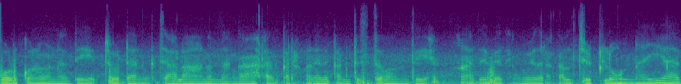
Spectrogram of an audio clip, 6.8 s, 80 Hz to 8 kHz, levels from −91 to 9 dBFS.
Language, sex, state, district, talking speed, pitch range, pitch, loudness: Telugu, female, Andhra Pradesh, Krishna, 115 wpm, 170-175 Hz, 170 Hz, -18 LUFS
